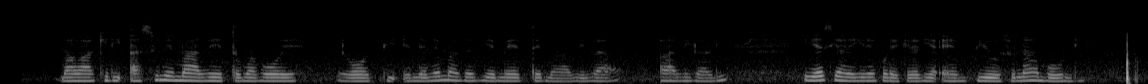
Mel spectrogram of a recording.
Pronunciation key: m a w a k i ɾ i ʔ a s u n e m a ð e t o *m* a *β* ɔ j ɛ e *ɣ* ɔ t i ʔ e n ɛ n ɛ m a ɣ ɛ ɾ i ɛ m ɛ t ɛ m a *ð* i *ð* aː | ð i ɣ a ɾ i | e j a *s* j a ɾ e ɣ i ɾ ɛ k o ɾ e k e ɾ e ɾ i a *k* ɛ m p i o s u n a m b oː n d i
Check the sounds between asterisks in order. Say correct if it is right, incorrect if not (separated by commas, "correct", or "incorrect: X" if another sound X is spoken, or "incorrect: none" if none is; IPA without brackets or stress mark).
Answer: correct, correct, correct, correct, correct, correct, incorrect: ʔ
